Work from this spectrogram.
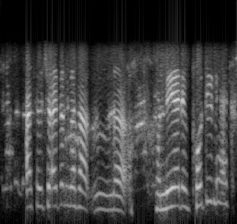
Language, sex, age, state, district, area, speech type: Kashmiri, female, 30-45, Jammu and Kashmir, Bandipora, rural, conversation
